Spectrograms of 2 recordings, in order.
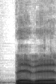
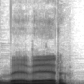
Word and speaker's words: beber: Not that it sounds like it though, and that's because the B sound produced in Spanish is very soft and actually closer to how we English speakers pronounce the letter V.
